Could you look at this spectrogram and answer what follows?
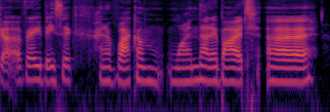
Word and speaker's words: Wacom: I have a a Waycom. I think that's how it's pronounced. A Wackom. Let me let me actually grab that. Yeah, I have like a very basic kind of Wacom one that I bought uh a few years ago.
